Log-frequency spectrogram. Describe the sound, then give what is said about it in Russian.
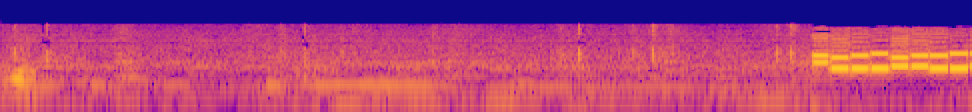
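Quiet rustling and scattered clicks give way to a loud run of electronic phone tones stepping between different pitches, the sound of an outgoing call being placed a second time from Ayurveda Radio. “Сейчас попробуем сделать второй звонок. Мы звоним вам сейчас второй раз.”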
